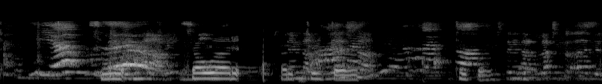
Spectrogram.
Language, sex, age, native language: Icelandic, male, 10, Icelandic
